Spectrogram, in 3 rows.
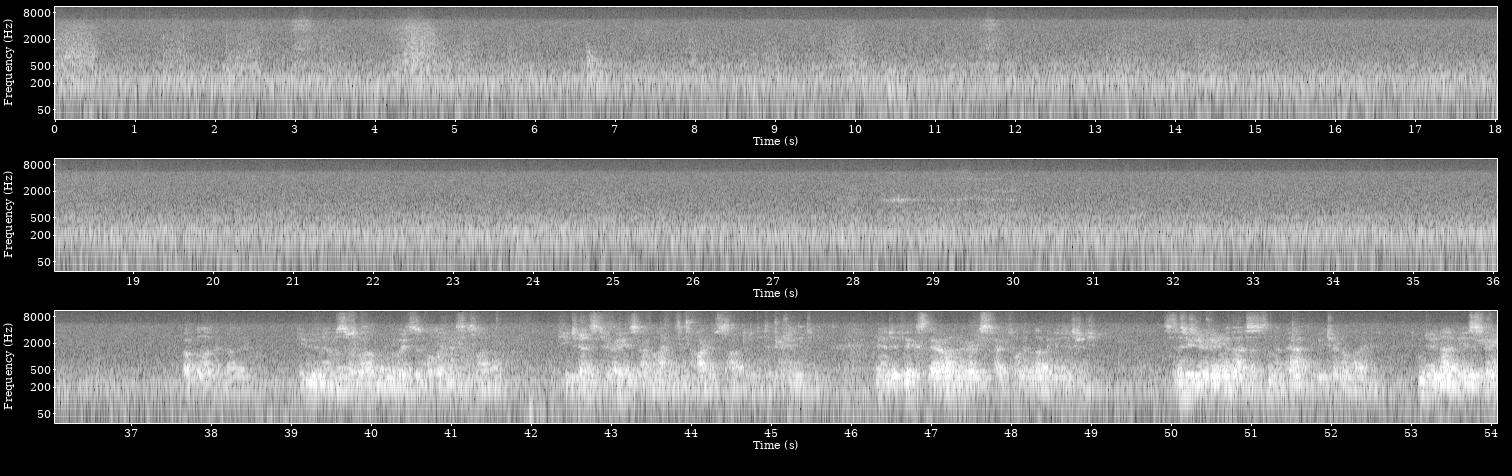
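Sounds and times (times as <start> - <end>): faint constant hum: 0.0 - 54.0
low rumbling background noise: 0.0 - 54.0.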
